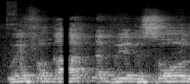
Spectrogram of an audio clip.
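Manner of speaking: ordinary delivery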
